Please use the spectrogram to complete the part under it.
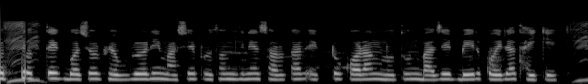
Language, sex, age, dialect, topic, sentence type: Bengali, female, 18-24, Rajbangshi, banking, statement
